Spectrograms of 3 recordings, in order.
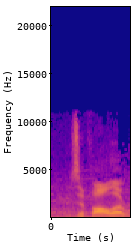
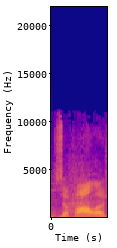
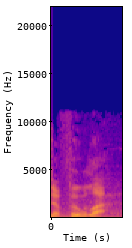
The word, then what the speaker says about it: Zavala: He says the worst he's heard is Zavula. Don't know where that comes from. There's no U in there. Somehow he's gotten Zavula a couple times.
